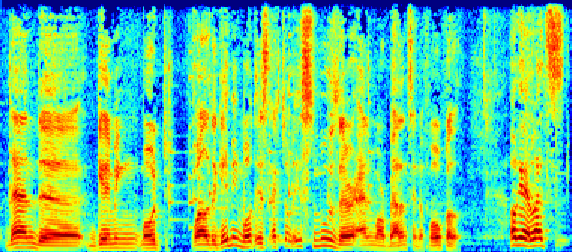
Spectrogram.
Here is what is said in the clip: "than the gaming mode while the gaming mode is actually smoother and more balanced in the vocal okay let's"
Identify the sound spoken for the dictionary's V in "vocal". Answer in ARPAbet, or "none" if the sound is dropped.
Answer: F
